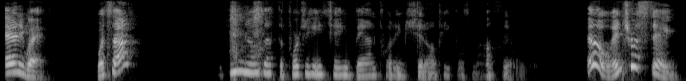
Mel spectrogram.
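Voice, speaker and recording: A woman with a big, boomy voice hosts a casual streaming podcast. She rambles cheerfully from topic to topic and swears without a second thought. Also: big pitch swings, unhurried, gravelly, long pauses, fairly bright tone, a little hiss or hum. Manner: bubbly, swears freely, rambling. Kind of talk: casual livestream podcast chat.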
